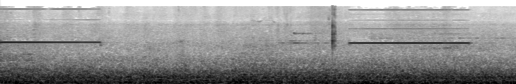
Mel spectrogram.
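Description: Metro ticket-gate card reader sounding its long single-tone error beep twice, each about a second and a half, the second about four seconds after the first. Each beep follows a short click and means the card is refused because the ticket on it has expired. A steady low station rumble lies underneath.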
